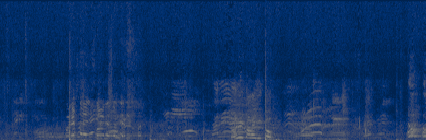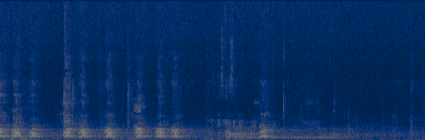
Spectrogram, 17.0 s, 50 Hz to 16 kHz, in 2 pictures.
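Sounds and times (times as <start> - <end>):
dog barking: 8.1 - 12.3, 13.2 - 15.4.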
